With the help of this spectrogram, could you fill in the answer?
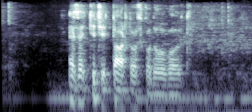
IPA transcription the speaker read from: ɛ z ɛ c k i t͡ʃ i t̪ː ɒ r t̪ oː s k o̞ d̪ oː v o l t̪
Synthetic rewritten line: ɛ z ɛ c k i t͡ʃ i t̪ː ɒ r t̪ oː s k o̞ d̪ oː v o l t̪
